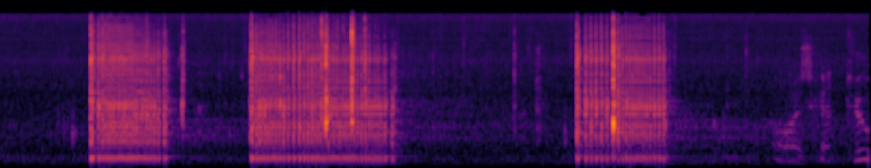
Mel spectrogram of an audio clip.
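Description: Manual hydraulic log splitter being pumped in high gear: three pump strokes, each a harsh rush of sound lasting half a second to a second with a few clicks in it. With little resistance left in the log, the piston travels faster on each stroke.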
